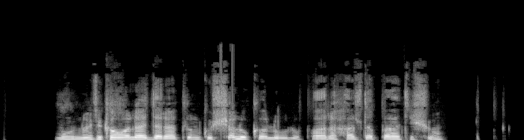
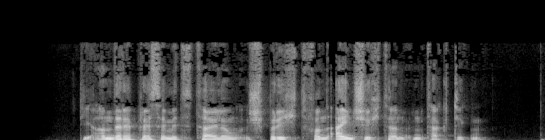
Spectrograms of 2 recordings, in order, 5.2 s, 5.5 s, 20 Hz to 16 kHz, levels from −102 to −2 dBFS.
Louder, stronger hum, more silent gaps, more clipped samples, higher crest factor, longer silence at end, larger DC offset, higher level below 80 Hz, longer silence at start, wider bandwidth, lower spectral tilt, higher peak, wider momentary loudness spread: first, -19 LUFS vs -23 LUFS; neither; neither; neither; second, 18 dB vs 24 dB; first, 0.85 s vs 0 s; neither; second, -66 dBFS vs -50 dBFS; second, 0.55 s vs 0.85 s; second, 7.6 kHz vs 11.5 kHz; first, -7.5 dB/octave vs -5.5 dB/octave; about the same, -2 dBFS vs -2 dBFS; about the same, 13 LU vs 15 LU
